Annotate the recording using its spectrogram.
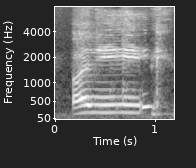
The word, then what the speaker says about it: ollie: Oli. – Pero, pero, pero, pero, la Oli, la Oli, la- el Oli viene de Ola. – No, No, de hecho se, llama- se escribe O-L-L-I-E.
